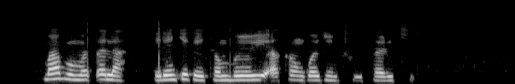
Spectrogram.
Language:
Hausa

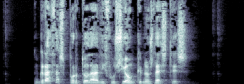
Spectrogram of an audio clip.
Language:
Galician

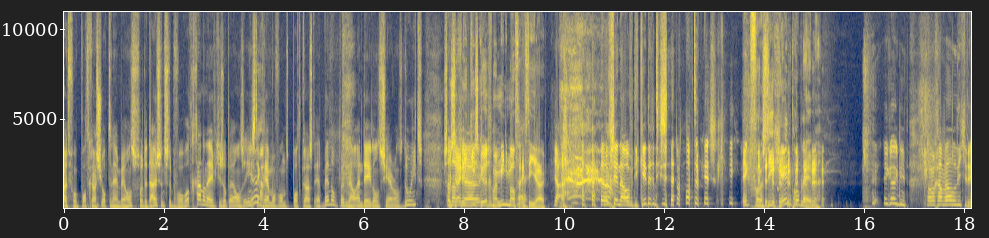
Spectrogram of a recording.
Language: Dutch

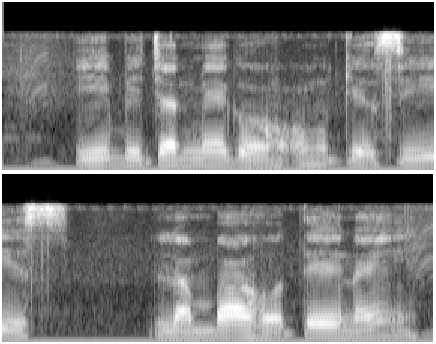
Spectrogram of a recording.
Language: Magahi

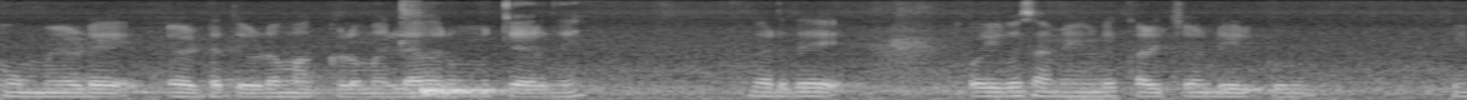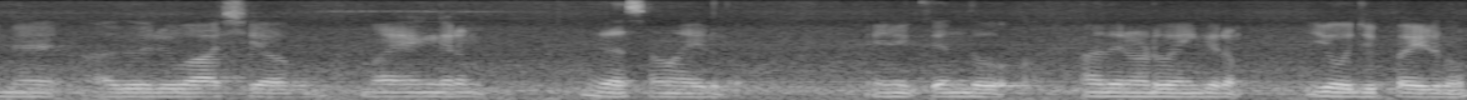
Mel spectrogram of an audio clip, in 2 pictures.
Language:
Malayalam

